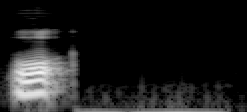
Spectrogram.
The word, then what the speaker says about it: を: The next character we'll learn is o, o, o. Note that o is usually romanized as wo, but it's pronounced o like the o vowel sound.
